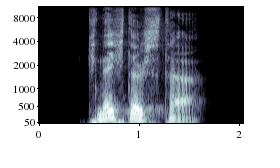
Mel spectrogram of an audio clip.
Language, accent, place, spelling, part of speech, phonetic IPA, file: German, Germany, Berlin, knechtischster, adjective, [ˈknɛçtɪʃstɐ], De-knechtischster.ogg
- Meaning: inflection of knechtisch: 1. strong/mixed nominative masculine singular superlative degree 2. strong genitive/dative feminine singular superlative degree 3. strong genitive plural superlative degree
